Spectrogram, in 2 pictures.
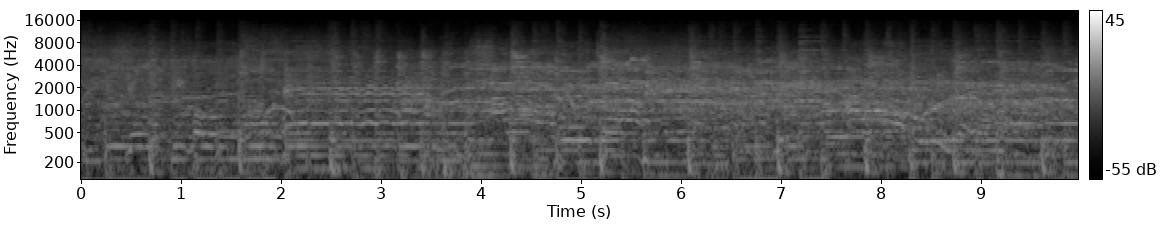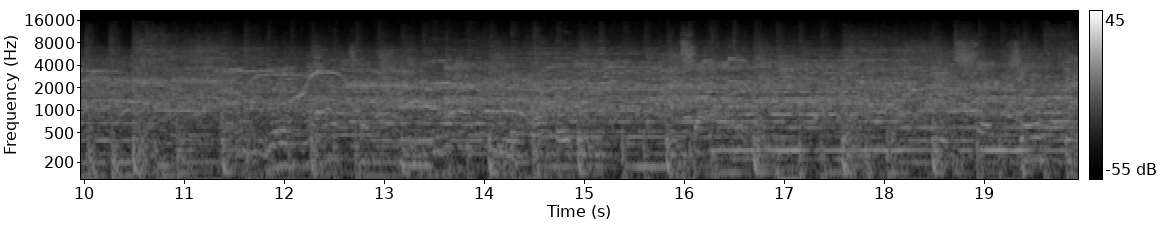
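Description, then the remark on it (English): An audience cheers, yells and whoops over an Italian man singing a song, a dense, steady wall of crowd noise and music that stays loud for the whole stretch. “he ends up winning the crowd over.”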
